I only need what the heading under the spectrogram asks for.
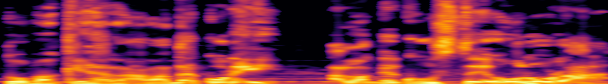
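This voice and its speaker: A man's voice: medium pitch, sing-song, a little fast, faint music behind, natural voice. A man voicing a scheming cartoon royal minister with a theatrical, emphatic, melodramatic delivery. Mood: menacing. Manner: theatrical, emphatic, repeating phrases. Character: villainous royal minister, menacing, then cowardly and pleading.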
